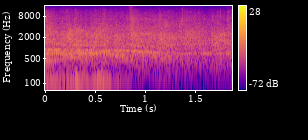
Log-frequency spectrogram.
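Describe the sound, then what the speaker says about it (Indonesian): A church congregation at a Christmas revival service cheers and applauds together, a steady dense wash of clapping and voices at moderate volume for a couple of seconds. "Beri sorak-sorak buat Tuhan"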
